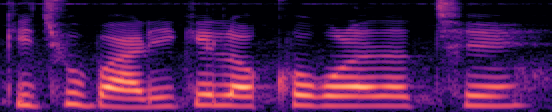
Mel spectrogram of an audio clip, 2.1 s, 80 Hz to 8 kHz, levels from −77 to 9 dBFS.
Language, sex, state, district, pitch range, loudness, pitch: Bengali, female, West Bengal, Alipurduar, 250-275 Hz, -14 LUFS, 255 Hz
